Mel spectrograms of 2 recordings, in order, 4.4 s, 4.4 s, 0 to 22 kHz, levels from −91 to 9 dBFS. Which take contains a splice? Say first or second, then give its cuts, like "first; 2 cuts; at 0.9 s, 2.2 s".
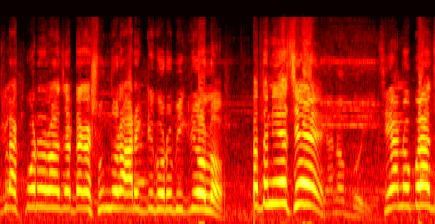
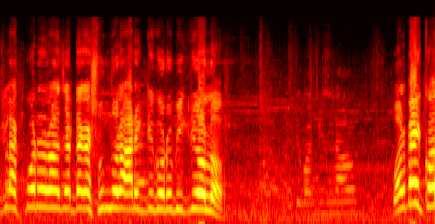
first; 1 cut; at 2.6 s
